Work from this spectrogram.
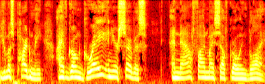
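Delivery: plain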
